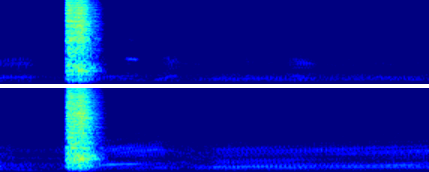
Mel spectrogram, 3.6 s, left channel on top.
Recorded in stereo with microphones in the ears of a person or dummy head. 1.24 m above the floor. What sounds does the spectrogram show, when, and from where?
0.5 s tearing paper: 50° left (ahead or behind), 0.7 m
